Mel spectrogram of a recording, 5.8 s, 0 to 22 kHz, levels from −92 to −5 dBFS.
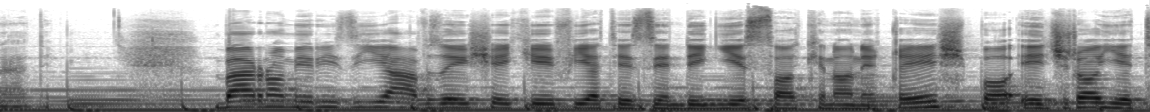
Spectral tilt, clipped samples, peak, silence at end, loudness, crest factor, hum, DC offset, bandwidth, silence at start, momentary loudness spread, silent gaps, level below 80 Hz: -5.5 dB/octave; under 0.1%; -2 dBFS; 0 s; -17 LUFS; 16 dB; none; under 0.1%; 16 kHz; 0 s; 9 LU; none; -26 dBFS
